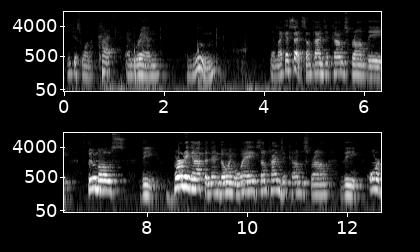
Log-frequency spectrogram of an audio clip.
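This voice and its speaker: A man's voice: on the high side, a little mellow. A man preaching a sermon as pastor, emphatic and putting rhetorical questions to his congregation. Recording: echoey room.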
